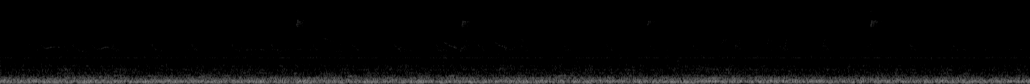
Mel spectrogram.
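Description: Songbirds chirping: a stream of quick, falling chirps, with a short, very high note repeating about every two seconds. Beneath them runs a steady low rumble.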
